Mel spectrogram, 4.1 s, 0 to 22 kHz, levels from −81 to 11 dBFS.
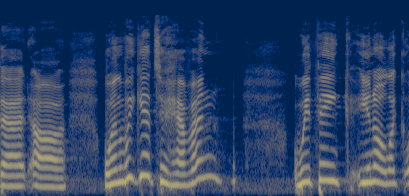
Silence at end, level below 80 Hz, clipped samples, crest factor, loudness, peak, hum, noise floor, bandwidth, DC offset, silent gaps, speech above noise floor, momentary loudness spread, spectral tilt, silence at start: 0 s; -52 dBFS; under 0.1%; 16 dB; -19 LUFS; -4 dBFS; none; -47 dBFS; 14.5 kHz; under 0.1%; none; 27 dB; 13 LU; -4.5 dB/octave; 0 s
